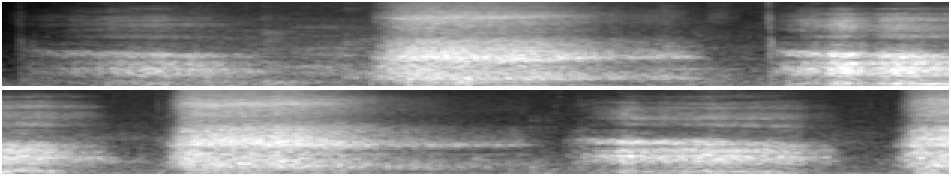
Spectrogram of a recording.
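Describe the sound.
Heavy, loud breaths rasp in a slow, regular rhythm, about five long airy breaths with short gaps between them.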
